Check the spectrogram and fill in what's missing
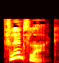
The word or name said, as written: flintlock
